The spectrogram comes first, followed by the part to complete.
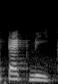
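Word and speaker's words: technique: सी एच को यहां पर क कर करके प्रोनाउंस कर रहे हैं टेक्निक में।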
